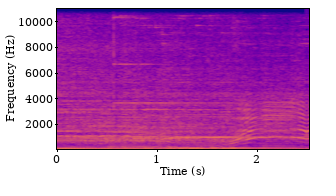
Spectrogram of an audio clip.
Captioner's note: cheering and applause; ding!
